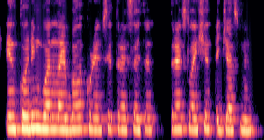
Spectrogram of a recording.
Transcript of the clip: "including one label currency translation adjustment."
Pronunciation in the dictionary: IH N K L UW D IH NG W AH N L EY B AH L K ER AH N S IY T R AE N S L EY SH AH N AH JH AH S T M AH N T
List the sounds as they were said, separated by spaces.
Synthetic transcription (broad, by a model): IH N K L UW D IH NG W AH N L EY B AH L K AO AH N S IY T R AE N S L EY SH AH N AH JH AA S M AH N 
